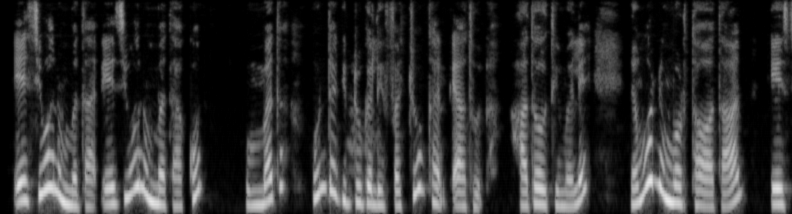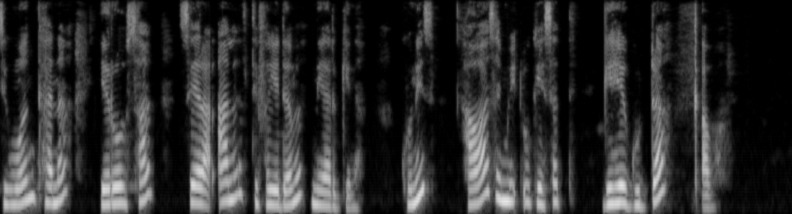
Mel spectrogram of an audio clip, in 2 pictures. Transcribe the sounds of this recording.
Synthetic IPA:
ʔe̞ːsiːwɐnʊmːɐt̪aːᶑɪːs̬iːwɐnʊmːɐt̪aːkʊn | ʊmːɐt̪ɐ | hʊnd̪ɐɡɪd̪ːuːɡɐle̞ːfːɐt͡ʃːuːŋkɐnᶑɪ̰jʔaːt̪ʊᶑɐ̥haːt̪ɐʔt̪imɐle̞ː | nɐmo̞ːnːɪmɔɾt̪ɐwaːt̪ɐʔɐn | ᶑe̞ːsiwɐŋkʰɐnaːjɛɾo̞ːsaːn | se̞ːɾa̰ːᶑaːnɐt̪ːɪfɐjːɐd̪ɐmɐnɪɐɾɡɪnɐ | kʊnɪs | hɐwaːsɐmiːᶑuːke̞ːsːɐt̪ːɪ̥ | ɡɐheːɡʊd̪ːaː | kʼɐbɐ̥

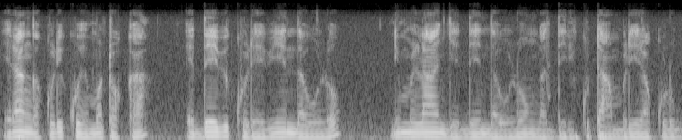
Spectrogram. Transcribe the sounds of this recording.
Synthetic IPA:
eɾaŋɡakulikwe̞ːmo̞to̞ka | eðe̞ːβikule̞ːβje̞ːnd̪awulo̞ | nimulaːɲɟede̞ːnd̪awulo̞ŋɡaðiɾikutaːmbuliɾakuluɡ

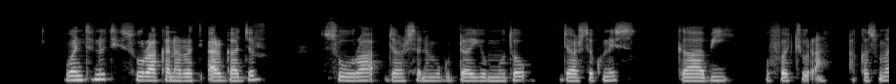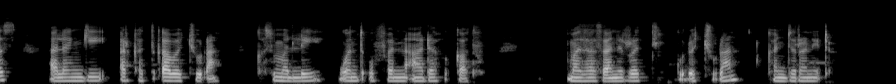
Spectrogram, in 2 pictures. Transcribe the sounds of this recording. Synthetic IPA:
wɐnt̪ɪnʊt̪ɪ̥suːɾaːkɐnɐrːɐt̪ːɪɐ̰ɾɡaːd͡ʒɪrːʊ | suːɾaːd͡ʒaːɾsɐnɐmɐɡʊd̪ːaːjːɔmːoːt̪ɐʔʊ | d͡ʒaːɾsɐkʊnɪs | ɡ̥aːbiː | ʊfːɐt͡ʃːṵːᶑa̰ːn | ʔɐkːɐsʊmɐs | ʔɐlɐŋɡe̞ːɐɾkɐt̪ːɪ̥kʼaːbɐt͡ʃːuːᶑa̰ːn | ɐkːɐ̥sʊmɐlːe̞ːwɐnt̪ɐʊfːɐnːɐʔaːd̪aːfɐkːaːt̪ʊ̥ | mɐt̪aːsaːniːrːɐt̪ːɪ̥ɡ̥ɔᶑɐt͡ʃːṵːᶑaːnkɐnd͡ʒɪɾɐnɪᶑɐ̥

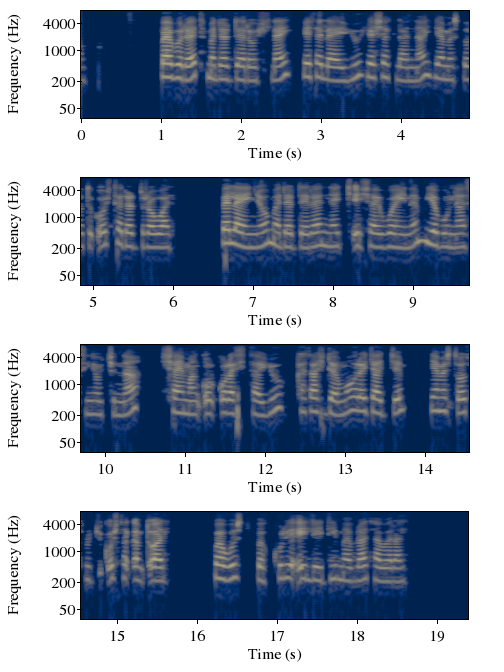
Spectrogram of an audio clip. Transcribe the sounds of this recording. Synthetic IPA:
b̥əβɨɾət̪məd̪əɾd̪əɾiwot͡ʃːlajːɛt̪ʰələjajːujɛʃəklanːajɛməst̪ʰot̪ʰɨkʼo̞t͡ʃːt̪ʰəd̪əɾd̪ɨɾəwal | b̥əlajɲːawməd̪əɾd̪əɾənət͡ʃʼːeʃajwɔjɪnɨmjɛβunasino̞t͡ʃːɨnːa | ʃajmankʼo̞ɾkʼoɾasɪ̥t̪ʰːajːukʰət̪ʰaʃd̪əɡmo̞ɾəd͡ʒad͡ʒːɪm | jɛməst̪ʰot̪ɾɨt͡ʃʼːɪkʼo̞t͡ʃːt̪ʰəkʼəmt̪ʼəwal | b̥əwʊst̪ʼbəkʰːuljɛʔeled̪iməβɾat̪ʰjaβəɾal

